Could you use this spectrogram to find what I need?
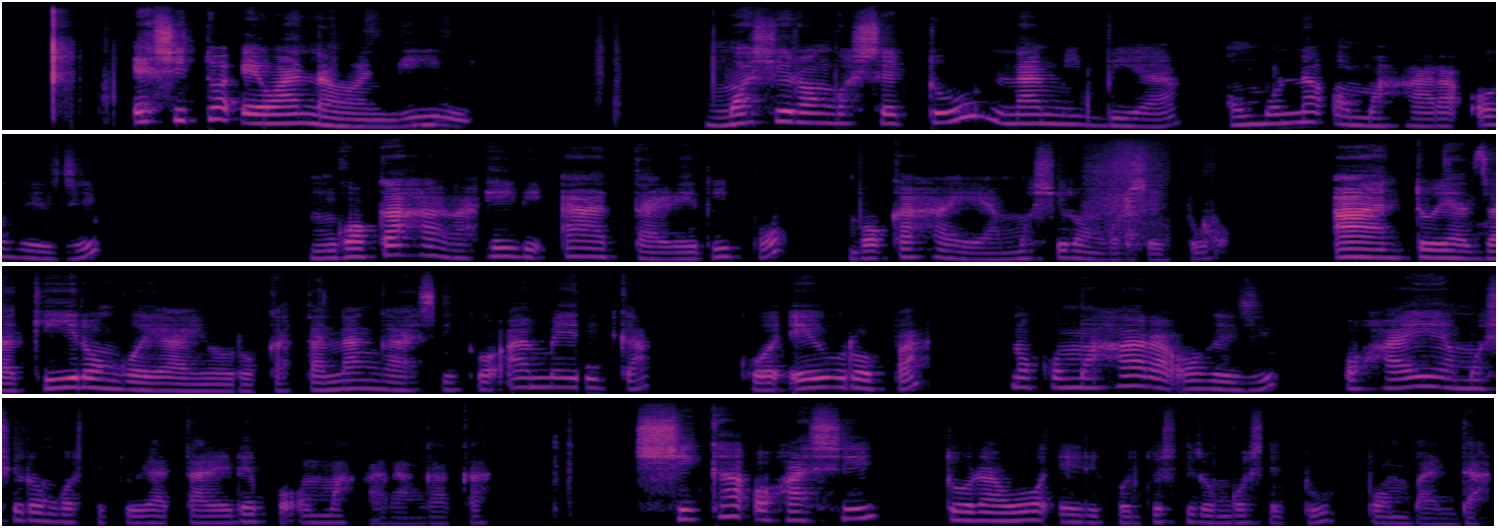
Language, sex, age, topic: Oshiwambo, female, 18-24, agriculture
